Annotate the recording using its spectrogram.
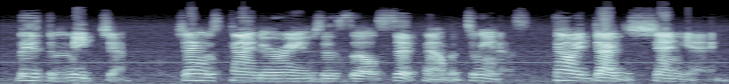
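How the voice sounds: In a put-on character voice with a New York accent, the speaker sounds nasal at a middle pitch, talking fairly quickly with fairly even intonation.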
